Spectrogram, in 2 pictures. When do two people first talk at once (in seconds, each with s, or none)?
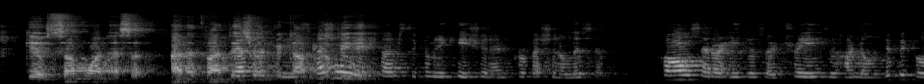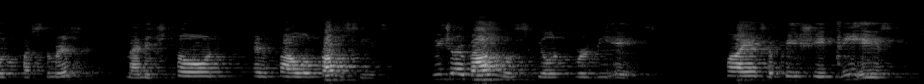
2.3 s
